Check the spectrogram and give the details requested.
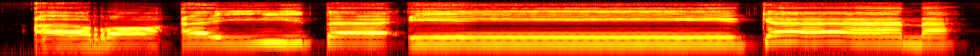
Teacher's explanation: ইকফার 15টি হরফের ভিতরে একটি হরফ কাফ আসছে, এই কারণে এই নুন সাকিনকে নাকের ভিতরে লুকাইয়া গুন্নার সহিত পড়তে হবে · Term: ইকফা গুন্না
